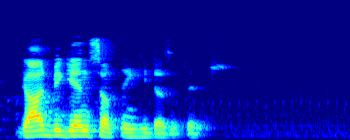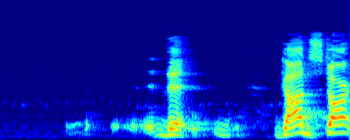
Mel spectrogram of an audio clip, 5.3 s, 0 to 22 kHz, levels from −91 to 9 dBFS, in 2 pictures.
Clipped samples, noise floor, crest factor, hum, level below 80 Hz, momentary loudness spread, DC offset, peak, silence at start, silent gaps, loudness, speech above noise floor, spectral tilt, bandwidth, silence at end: under 0.1%; -75 dBFS; 24 dB; 60 Hz at -75 dBFS; -82 dBFS; 22 LU; under 0.1%; -2 dBFS; 0.2 s; none; -24 LUFS; 51 dB; -5 dB/octave; 8.4 kHz; 0 s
